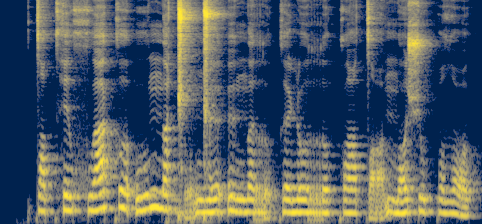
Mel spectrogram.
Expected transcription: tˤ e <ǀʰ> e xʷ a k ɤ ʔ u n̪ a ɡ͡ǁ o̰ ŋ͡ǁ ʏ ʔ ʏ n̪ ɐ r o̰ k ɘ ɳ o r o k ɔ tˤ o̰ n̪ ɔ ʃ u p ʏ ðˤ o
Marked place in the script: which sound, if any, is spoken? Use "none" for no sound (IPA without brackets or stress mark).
t̪ʰ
